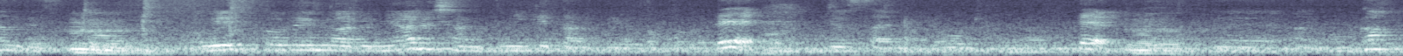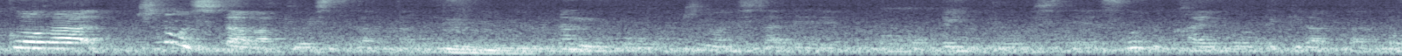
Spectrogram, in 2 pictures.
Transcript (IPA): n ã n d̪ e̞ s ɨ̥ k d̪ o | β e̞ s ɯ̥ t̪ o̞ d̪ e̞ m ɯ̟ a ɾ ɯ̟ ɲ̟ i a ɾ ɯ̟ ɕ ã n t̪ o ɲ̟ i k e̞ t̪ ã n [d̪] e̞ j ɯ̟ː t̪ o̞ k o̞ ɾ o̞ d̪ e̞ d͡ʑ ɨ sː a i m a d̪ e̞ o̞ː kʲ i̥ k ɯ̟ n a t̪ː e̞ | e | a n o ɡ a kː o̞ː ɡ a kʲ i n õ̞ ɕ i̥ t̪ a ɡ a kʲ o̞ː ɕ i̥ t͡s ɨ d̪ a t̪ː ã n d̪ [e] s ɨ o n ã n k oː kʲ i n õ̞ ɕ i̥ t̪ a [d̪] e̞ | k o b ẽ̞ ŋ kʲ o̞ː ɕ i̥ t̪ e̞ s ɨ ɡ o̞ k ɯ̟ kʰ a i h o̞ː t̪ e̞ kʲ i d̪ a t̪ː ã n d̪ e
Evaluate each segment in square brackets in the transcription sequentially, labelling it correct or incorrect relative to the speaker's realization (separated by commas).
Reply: incorrect, correct, correct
